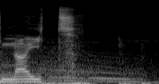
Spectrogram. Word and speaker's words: knight: It's like knife, knight. It's not an English sound, that's why the K is silent.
